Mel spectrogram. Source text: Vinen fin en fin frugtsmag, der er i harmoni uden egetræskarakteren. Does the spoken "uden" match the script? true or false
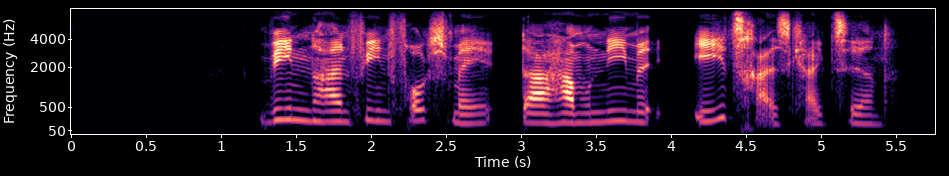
false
